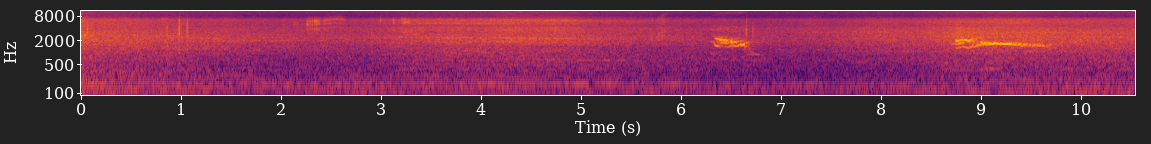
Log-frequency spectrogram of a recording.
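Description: A little cat meowing twice: a short meow about six seconds in, then a longer meow that falls in pitch near the end, over a steady low rumble.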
